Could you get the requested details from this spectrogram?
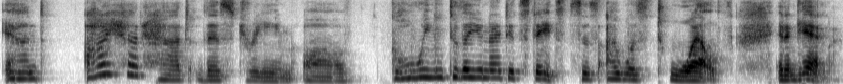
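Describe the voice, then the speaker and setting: A middle-aged woman from Argentina, a spiritual teacher telling a personal story in an expressive, emphatic way. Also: on the low side, takes it slowly.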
